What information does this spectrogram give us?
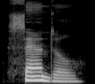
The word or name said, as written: sandal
